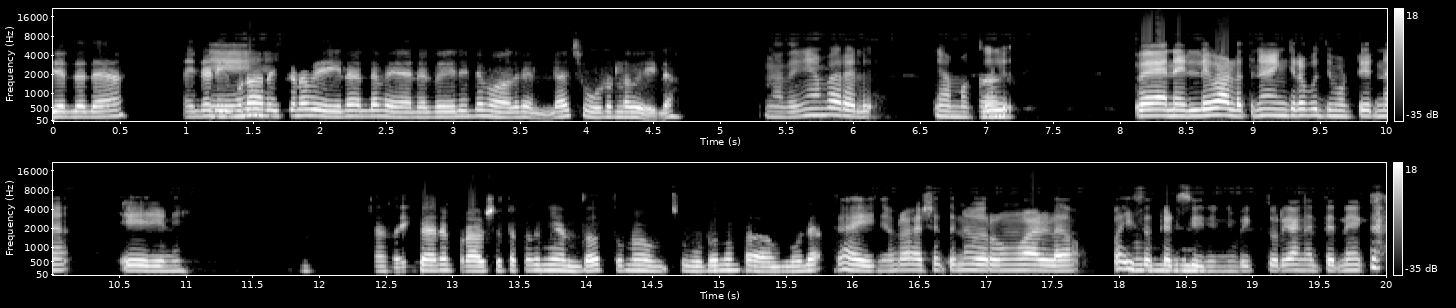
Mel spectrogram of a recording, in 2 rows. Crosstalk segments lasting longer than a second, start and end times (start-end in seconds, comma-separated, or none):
none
